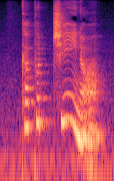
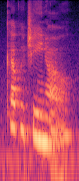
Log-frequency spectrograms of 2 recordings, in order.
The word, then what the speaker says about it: cappuccino: Whenever you see the double letters, make sure that you pronounce both letters, such as lettere, caffè, double F, so I have to pronounce both.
